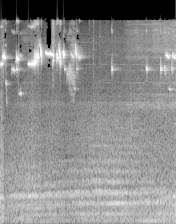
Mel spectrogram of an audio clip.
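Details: Caged five-month-old Cuban grassquit singing its loud, clear silva australiano song with a tutor-learned trill: quick, very high, squeaky twitters and slurred notes running together, with a steady low electrical hum in the background.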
